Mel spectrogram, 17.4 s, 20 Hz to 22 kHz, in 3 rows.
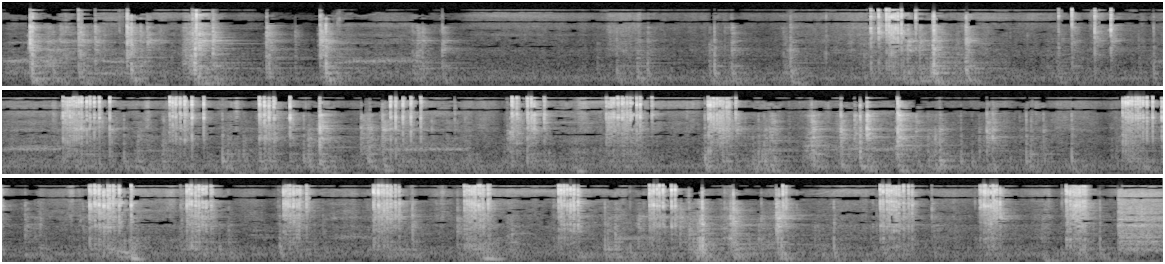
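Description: A torque wrench tightens the rear brake caliper bolts on a Renault Scénic 4 to 35 Nm. Close, rapid ratcheting clicks repeat in quick runs with short breaks between them.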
